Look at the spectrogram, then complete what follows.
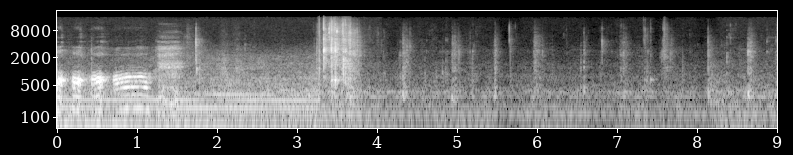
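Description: A man makes a short pleased 'mmm' in the first second. About three and a half seconds in he bites into a slice of crusty, fresh-baked rustic bread with a loud crunch. He then chews with many small crunching clicks.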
